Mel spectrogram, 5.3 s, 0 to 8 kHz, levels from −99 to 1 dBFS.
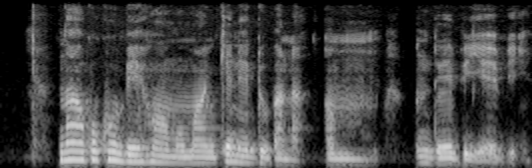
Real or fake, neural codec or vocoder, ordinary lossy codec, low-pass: real; none; Opus, 64 kbps; 7.2 kHz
